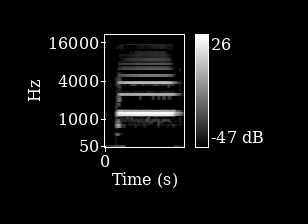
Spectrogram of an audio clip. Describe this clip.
Part of the Good-sounds dataset of monophonic instrumental sounds.
instrument::oboe
note::D#
octave::6
midi note::75
good-sounds-id::8018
